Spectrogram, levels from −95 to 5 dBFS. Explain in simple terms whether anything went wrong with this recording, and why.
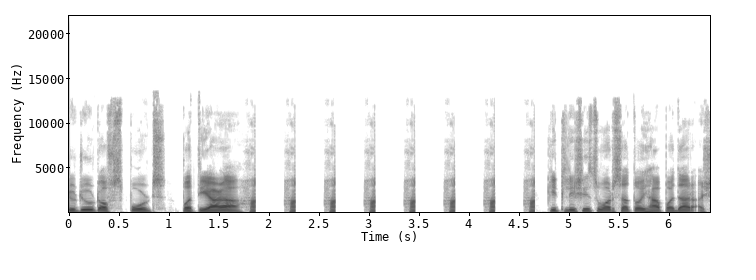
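The speech sounds dull and plainly gurgly all the way through, with nothing above about 13.6 kHz. This is MP2 compression, likely from too few bits, so upper bands drop out.

From 1.85 to 4.65 s, right after "ऑफ स्पोर्ट्स् पतियाळा", a tiny 0.1 s snippet repeats seven times, each followed by 0.3 s of silence. This stutter with silent gaps likely comes from a stalling stream replaying its last fragment, and the speech that should have played there is lost.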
